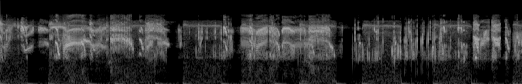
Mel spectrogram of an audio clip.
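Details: Swiftlet-house lure of white-nest swiftlets, East Kalimantan: bursts of dense buzzy chirping and twittering separated by short pauses, notes crowded and high.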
